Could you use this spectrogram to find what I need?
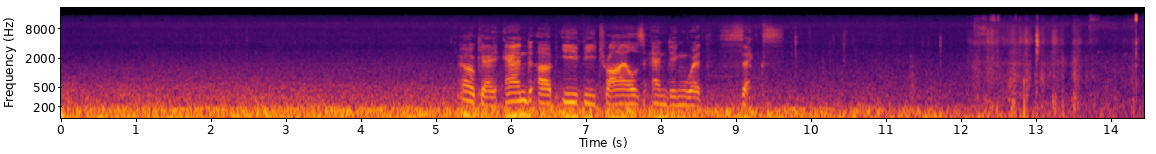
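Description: A car drives along a road with a steady low rumble of the engine and tyres.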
